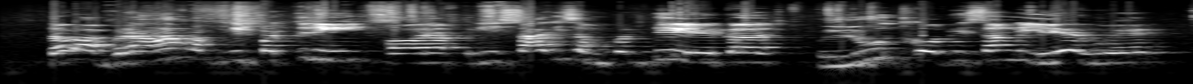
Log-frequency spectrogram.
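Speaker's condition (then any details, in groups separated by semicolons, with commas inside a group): No condition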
